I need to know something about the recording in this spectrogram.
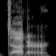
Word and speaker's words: Dutter: I'm I'm Dutter. It's like butter with a D, I always say.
